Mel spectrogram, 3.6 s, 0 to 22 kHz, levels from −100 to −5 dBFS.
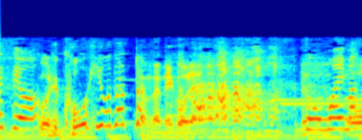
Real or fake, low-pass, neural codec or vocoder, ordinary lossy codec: real; 7.2 kHz; none; none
